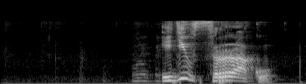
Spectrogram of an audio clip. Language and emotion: Russian, angry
